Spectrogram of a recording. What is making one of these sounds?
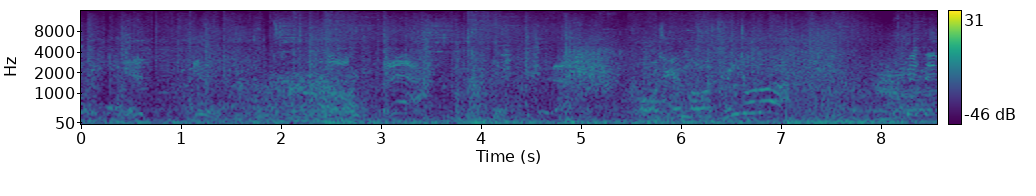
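Metal clashes and blasts crackle in a fight.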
